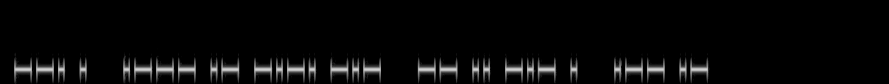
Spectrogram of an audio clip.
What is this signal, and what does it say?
Morse code, heard as a keyed tone, about 22 wpm, 700 Hz. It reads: GE JACK MIKE WA
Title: K1USN SST QSO Practice - 22wpm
